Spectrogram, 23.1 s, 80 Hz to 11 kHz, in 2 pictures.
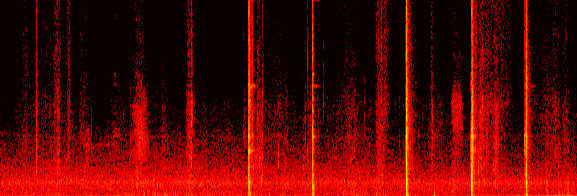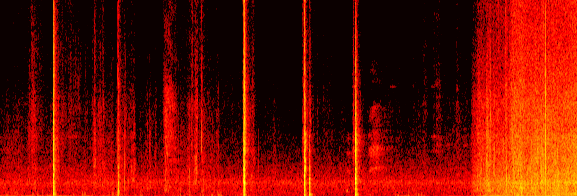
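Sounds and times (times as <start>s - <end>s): axe chopping wood: 4.9s - 5.4s, 8.1s - 8.4s, 9.4s - 10.8s, 12.5s - 14.2s, 16.4s - 16.7s, 17.6s - 17.9s, 18.6s - 18.9s.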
